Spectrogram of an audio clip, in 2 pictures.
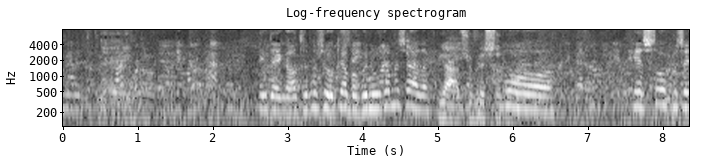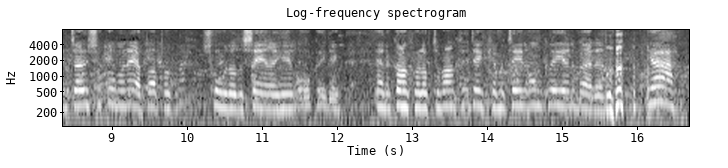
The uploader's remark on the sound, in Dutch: In deze speciale opname horen jullie een simpel gesprekje tussen mijn moeder en mij, op het terras in Eindhoven. Omgeven door mooie gesprekken en stadse geluiden.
